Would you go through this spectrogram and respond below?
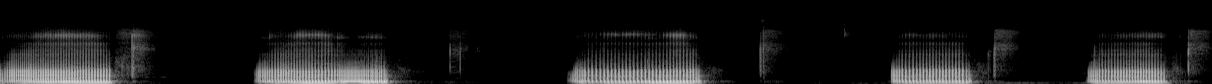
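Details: French Bulldog puppy asleep indoors, snoring in loud rasping bursts about a second long, five of them spaced roughly two seconds apart, with deep low rumble and faint nasal clicks between breaths in a quiet room.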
